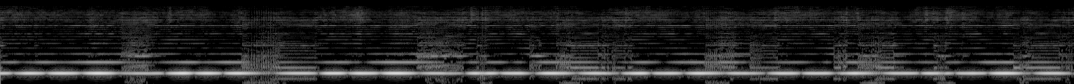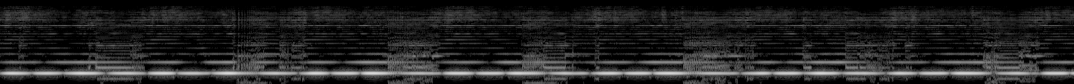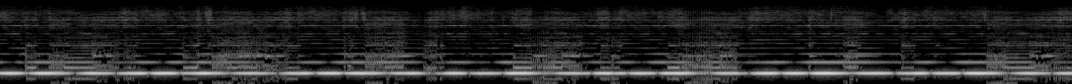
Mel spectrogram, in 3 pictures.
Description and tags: Wine Glass Sustained Hard Note C5
Wine glass, tuned with water, rubbed with pressure in a circular motion to produce sustained distorted tone. Recorded with Olympus LS-10 (no zoom) in a small reverberating bathroom, edited in Audacity to make a seamless loop. The whole pack intended to be used as a virtual instrument.
Note C5 (Root note, 440Hz).
clean, drone, glass, hard, instrument, loop, melodic, noisy, note, pressed, pressure, sustained, texture, tone, tuned, water, wine-glass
